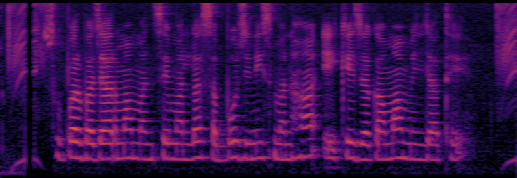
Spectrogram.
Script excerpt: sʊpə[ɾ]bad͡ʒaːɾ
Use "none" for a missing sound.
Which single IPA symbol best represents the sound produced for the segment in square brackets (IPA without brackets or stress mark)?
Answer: ɾ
